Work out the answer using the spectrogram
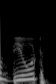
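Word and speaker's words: but: हाँ, ब्यूट लिखे हैं, बट नहीं बेटा, ब्यूट है ये। ब्यूटी बट हर जगह नहीं होगा बेटा, केमिस्ट्री है, इसकी लैंग्वेज अपनी प्रोनाउंसिएशन होंगे। जो ब्यूट बोलेंगे यहाँ पर, क्या बोलेंगे, ब्यूटी बट ना पढ़ना।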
